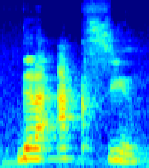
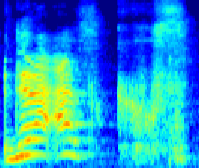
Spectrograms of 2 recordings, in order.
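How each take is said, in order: First: "ask" said as "aks". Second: Said in the usual way. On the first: Shown as a demonstration. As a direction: swap the sounds in "ask" to make "aks". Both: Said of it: "Is it a ask?".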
